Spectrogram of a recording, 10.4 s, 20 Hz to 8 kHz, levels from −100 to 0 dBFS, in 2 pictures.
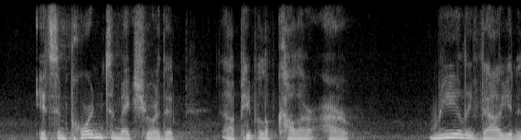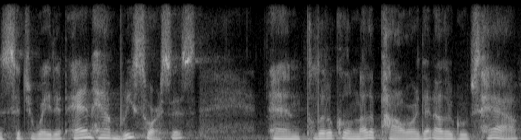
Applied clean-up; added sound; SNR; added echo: none; none; none; none.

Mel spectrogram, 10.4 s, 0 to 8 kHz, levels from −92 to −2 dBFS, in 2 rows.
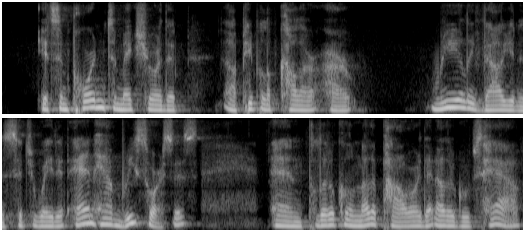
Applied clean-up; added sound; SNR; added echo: neural mask model Resemble Enhance denoiser.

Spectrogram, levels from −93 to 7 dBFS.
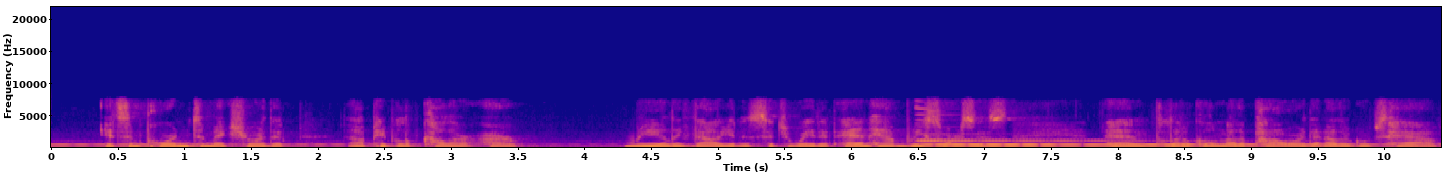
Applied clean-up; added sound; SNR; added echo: none; Chink, clink; 5 dB; none.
